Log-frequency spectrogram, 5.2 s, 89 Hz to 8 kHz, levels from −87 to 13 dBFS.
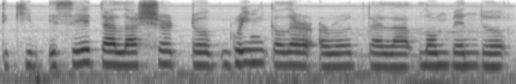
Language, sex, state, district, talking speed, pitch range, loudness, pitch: Nagamese, female, Nagaland, Kohima, 140 wpm, 230-250 Hz, -15 LUFS, 240 Hz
